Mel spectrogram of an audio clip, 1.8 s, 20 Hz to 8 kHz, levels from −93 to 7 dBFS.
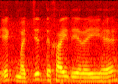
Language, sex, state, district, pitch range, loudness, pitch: Hindi, male, Uttar Pradesh, Hamirpur, 135-165 Hz, -22 LUFS, 150 Hz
